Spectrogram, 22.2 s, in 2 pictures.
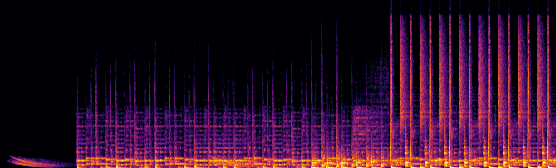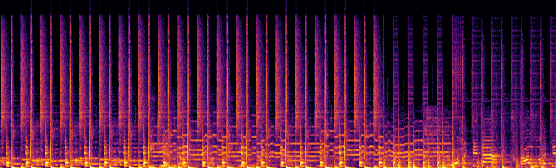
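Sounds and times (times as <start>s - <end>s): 
Krishna bhajan dance mix with dholak and bass: 1.5s - 22.2s.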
